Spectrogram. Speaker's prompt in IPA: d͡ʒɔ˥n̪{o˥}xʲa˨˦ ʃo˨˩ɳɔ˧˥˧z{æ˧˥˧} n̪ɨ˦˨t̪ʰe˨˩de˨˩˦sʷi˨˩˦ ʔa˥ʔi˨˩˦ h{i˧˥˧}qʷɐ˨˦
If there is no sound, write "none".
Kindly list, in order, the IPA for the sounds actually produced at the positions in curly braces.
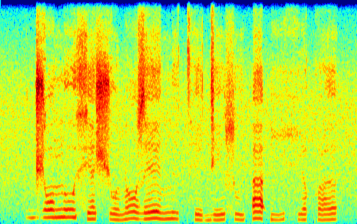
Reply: o˥, ɛ˧˥˧, i˨˩˦

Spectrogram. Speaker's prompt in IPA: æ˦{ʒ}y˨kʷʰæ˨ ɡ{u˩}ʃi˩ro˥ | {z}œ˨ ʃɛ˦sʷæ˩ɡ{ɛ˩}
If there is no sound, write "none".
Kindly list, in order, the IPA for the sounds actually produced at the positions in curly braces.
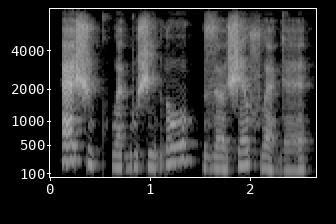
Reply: ʃ, u˨, z, ɛ˩

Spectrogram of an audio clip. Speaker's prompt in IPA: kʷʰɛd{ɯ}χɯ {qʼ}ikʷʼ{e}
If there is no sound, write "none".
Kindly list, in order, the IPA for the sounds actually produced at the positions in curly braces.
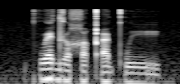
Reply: ɯ, qʼ, i

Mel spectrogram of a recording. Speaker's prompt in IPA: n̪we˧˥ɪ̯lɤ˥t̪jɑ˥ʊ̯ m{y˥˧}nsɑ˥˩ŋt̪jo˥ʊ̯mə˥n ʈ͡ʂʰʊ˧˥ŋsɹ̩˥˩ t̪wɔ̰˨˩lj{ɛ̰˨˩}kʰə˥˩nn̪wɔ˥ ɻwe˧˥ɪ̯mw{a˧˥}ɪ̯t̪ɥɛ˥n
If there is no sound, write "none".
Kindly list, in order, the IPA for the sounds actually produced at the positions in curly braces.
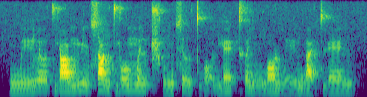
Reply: y˥˧, ɛ˥, a˧

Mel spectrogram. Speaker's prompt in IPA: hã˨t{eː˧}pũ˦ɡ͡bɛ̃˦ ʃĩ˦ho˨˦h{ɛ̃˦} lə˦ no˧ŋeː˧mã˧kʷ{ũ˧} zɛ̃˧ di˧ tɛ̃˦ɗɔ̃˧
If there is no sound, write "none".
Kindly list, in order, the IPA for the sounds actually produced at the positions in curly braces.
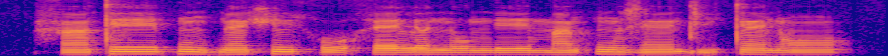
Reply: eː˦, ɛ˦, ũ˦

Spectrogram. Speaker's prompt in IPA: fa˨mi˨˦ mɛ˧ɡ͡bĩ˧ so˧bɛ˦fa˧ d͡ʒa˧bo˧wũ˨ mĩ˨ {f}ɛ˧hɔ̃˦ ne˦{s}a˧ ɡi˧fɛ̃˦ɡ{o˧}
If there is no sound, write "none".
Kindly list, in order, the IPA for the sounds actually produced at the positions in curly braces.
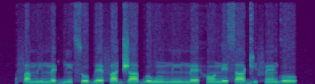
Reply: m, s, o˦˨

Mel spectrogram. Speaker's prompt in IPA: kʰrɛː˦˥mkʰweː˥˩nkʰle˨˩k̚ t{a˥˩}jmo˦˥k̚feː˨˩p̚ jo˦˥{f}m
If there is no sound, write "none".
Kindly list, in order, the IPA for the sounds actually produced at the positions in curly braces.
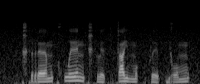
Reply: a˥˩, none

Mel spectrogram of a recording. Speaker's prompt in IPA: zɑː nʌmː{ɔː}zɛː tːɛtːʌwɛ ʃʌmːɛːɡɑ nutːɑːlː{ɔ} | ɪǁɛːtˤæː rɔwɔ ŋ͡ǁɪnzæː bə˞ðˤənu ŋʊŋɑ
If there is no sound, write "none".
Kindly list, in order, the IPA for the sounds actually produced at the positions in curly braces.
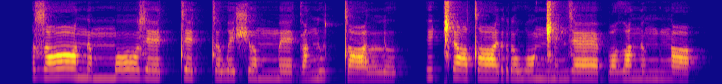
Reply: ɔː, ʊ

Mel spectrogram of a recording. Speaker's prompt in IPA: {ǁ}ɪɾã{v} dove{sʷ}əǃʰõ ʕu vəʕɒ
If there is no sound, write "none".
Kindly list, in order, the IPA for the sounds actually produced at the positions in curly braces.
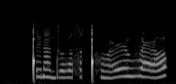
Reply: ǃ, none, sˤ

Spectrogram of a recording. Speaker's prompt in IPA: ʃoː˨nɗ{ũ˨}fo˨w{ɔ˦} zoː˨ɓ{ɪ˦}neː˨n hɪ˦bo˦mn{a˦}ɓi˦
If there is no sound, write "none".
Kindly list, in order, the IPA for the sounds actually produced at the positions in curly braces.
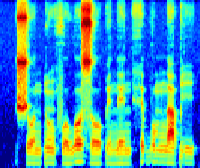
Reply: ũ˨, o˦, ɪ˨, a˦

